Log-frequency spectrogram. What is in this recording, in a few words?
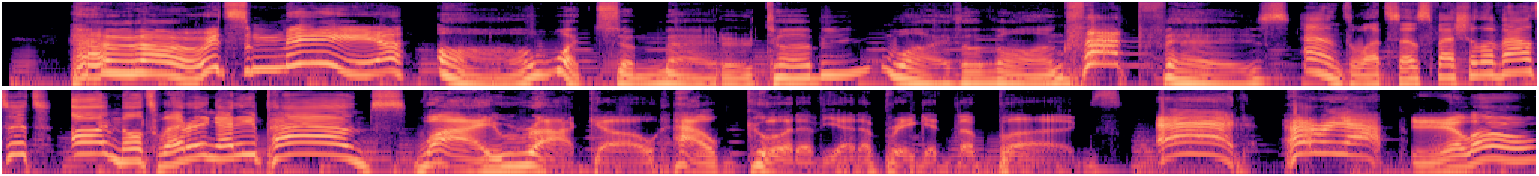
imitation reel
